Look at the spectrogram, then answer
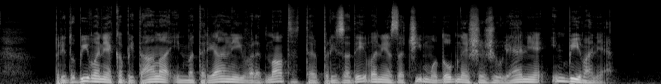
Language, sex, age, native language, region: Slovenian, male, 30-49, Slovenian, Savinja region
